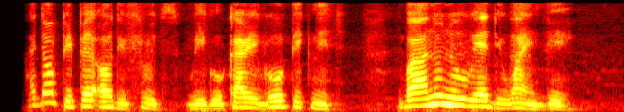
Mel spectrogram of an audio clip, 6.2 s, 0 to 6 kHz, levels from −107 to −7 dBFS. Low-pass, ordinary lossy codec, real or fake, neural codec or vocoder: 5.4 kHz; AAC, 32 kbps; fake; codec, 44.1 kHz, 7.8 kbps, DAC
